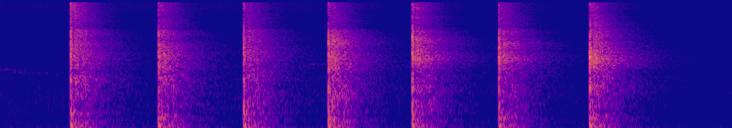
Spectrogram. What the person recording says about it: o depósito ele tem um som grave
